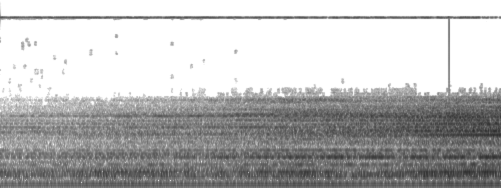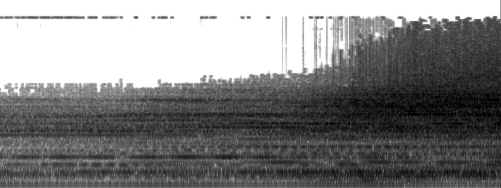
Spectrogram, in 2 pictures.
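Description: A gong swelling in a long, steady crescendo, its shimmering overtones growing louder and brighter over the last few seconds.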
